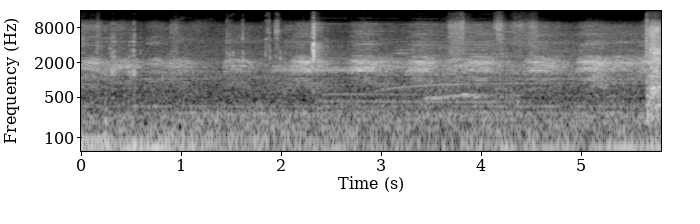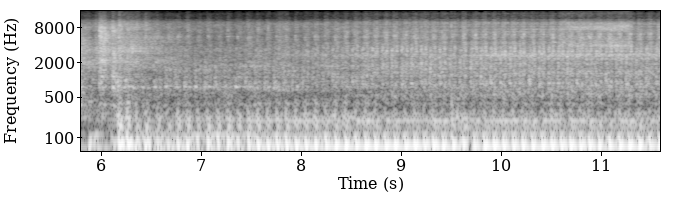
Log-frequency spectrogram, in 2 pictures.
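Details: Royal Enfield Himalayan after exhaust manifold gasket replacement to fix abnormal engine noise and backfiring: after it fires up, an even single-cylinder thump settles at about three beats a second with no ticking, popping or misses.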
